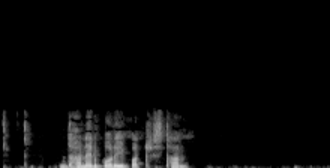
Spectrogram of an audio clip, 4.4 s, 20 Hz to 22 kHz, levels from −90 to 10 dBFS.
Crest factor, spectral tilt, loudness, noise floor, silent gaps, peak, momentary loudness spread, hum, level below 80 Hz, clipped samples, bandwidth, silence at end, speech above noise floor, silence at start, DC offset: 18 dB; -7.5 dB/octave; -17 LUFS; -77 dBFS; none; -2 dBFS; 15 LU; none; -60 dBFS; under 0.1%; 7.4 kHz; 1.9 s; 61 dB; 0.8 s; under 0.1%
